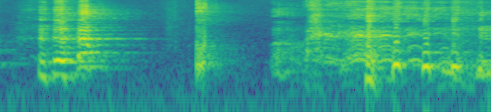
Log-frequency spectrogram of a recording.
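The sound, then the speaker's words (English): A voice blurts out a loud, buzzy fart noise, with a second short sputter a moment later, then people burst into lively laughter. “What's it going to sound like? Your thumbnail? No. Your fart?”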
